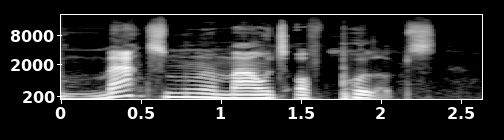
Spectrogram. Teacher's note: the word after the max will be unstressed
